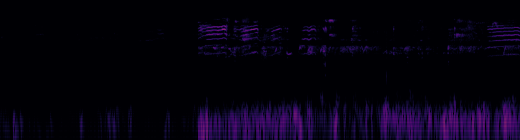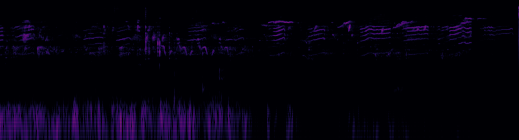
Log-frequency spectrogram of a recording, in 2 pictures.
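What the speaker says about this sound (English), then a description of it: "Those birds are gathering up here." Flock of birds chirping and twittering over a farm field of damp hay swaths, a busy overlapping chorus of calls starting suddenly after a quiet moment, faint and distant over low wind rumble.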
